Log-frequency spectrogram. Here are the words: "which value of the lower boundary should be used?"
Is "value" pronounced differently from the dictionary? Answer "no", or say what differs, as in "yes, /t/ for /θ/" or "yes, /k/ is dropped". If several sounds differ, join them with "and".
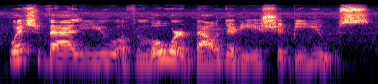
no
